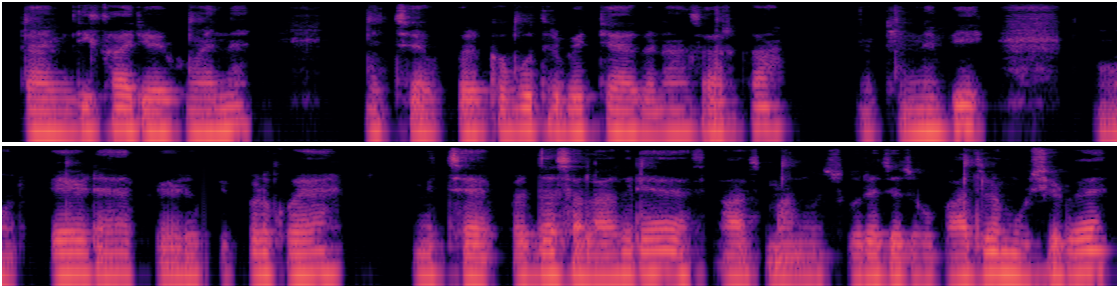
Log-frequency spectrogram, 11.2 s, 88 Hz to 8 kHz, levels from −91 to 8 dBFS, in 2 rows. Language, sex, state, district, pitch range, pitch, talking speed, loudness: Rajasthani, male, Rajasthan, Churu, 115-130 Hz, 120 Hz, 170 wpm, -33 LUFS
